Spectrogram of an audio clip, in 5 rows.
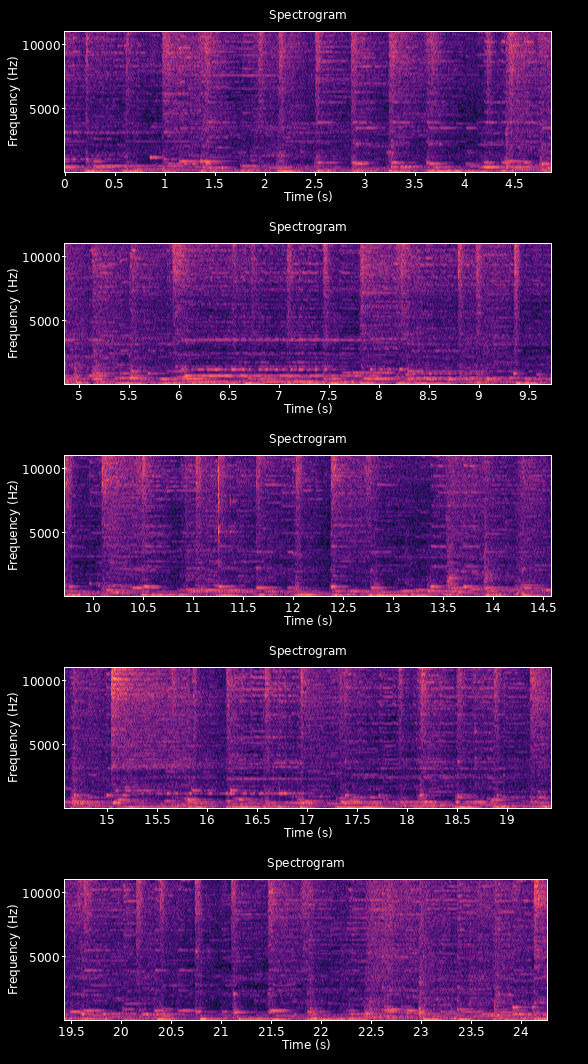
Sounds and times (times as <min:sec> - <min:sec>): Marimba, xylophone: 0:00.0 - 0:24.2.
